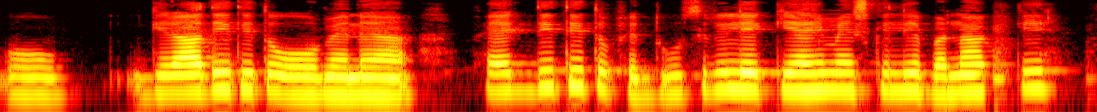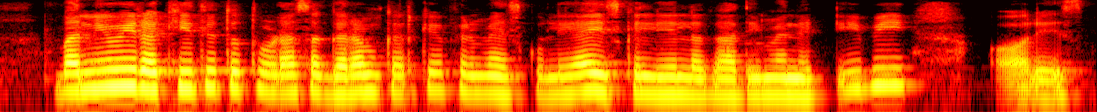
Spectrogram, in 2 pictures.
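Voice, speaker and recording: A woman's voice: medium pitch, fairly even intonation, normal speed, warm tone, highs cut off. A young woman, a mother casually narrating her day at home, chatty and telling stories with small laughs.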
